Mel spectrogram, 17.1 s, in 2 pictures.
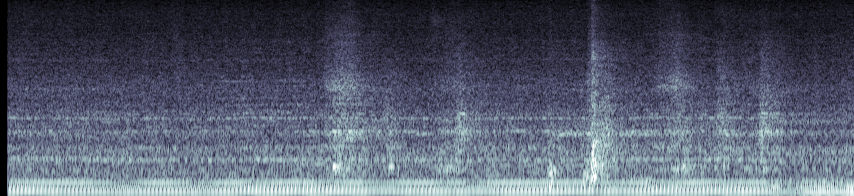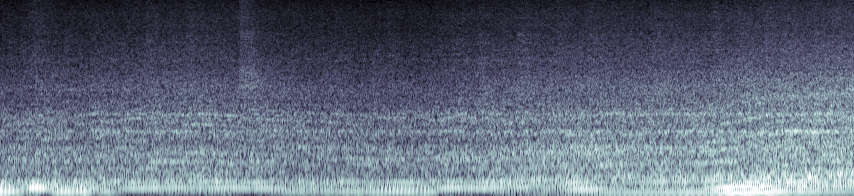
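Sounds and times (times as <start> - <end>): car engine idling: 0.1 - 13.6.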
